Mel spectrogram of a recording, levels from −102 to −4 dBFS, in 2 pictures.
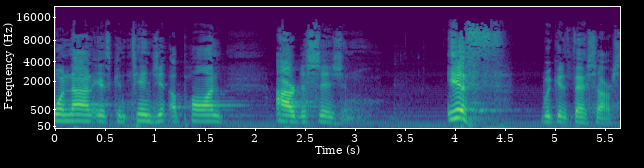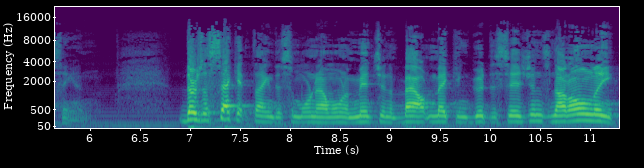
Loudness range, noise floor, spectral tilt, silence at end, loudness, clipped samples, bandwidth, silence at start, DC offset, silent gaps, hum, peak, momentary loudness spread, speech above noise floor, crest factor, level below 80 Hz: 3 LU; -65 dBFS; -4 dB/octave; 0 s; -33 LUFS; under 0.1%; 15 kHz; 0 s; under 0.1%; none; 60 Hz at -65 dBFS; -16 dBFS; 13 LU; 32 dB; 18 dB; -66 dBFS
